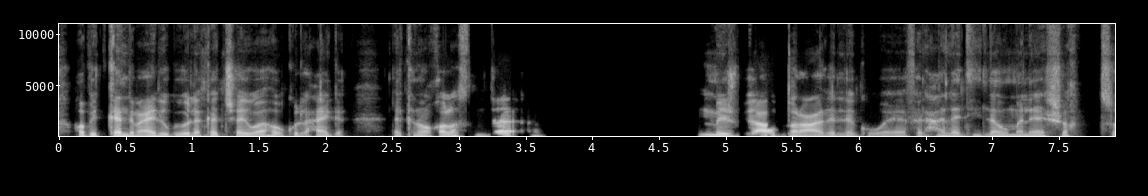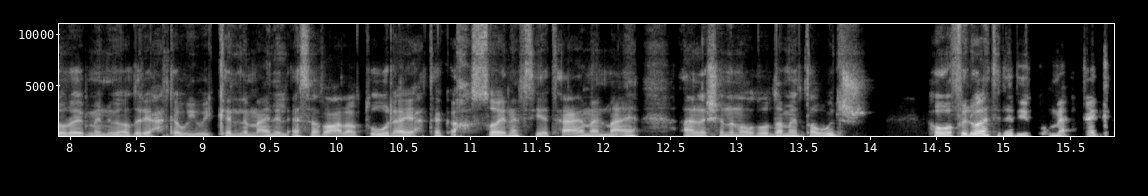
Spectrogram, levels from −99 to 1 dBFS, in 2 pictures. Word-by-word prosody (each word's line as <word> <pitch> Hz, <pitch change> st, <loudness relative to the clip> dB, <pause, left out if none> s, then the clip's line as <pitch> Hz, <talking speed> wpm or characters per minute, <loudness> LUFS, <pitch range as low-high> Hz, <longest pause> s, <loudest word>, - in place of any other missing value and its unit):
هو -, -, +7 dB
بيتكلم 155 Hz, -2 st, +4 dB
عادي 140 Hz, -2 st, +5 dB
وبيقول 115 Hz, +4 st, 0 dB
لك 120 Hz, -, 0 dB
هات 125 Hz, -, 0 dB
شاي 125 Hz, -, +3 dB
وقهوة 120 Hz, -, +2 dB
وكلّ -, -, -5 dB
حاجة، -, -, -1 dB, 0.3 s
لكن -, -, -5 dB
هو 105 Hz, -1 st, +2 dB
خلاص 135 Hz, +6 st, +2 dB
ده 140 Hz, +5 st, +3 dB, 1.4 s
مش 120 Hz, 0 st, +2 dB
بيعبر 125 Hz, -1 st, +4 dB
عن 100 Hz, 0 st, +4 dB
اللي 100 Hz, -1 st, -4 dB
جوّاه، 95 Hz, -1 st, -8 dB
في 95 Hz, -, -13 dB
الحالة 120 Hz, -2 st, -2 dB
دي 110 Hz, +4 st, -8 dB
لو 100 Hz, -3 st, -1 dB
ما 100 Hz, -, -3 dB
لقاش 105 Hz, +2 st, -1 dB
شخص -, -, -4 dB, 0.2 s
قريّب 105 Hz, 0 st, -1 dB
منه 105 Hz, -1 st, -5 dB
يقدر 100 Hz, -1 st, -3 dB
يحتويه 95 Hz, +2 st, -4 dB
ويتكلم 105 Hz, +3 st, -5 dB
معاه، 105 Hz, +4 st, -2 dB
للأسف 115 Hz, -4 st, -4 dB
على 95 Hz, -2 st, +1 dB
طول 140 Hz, +3 st, -3 dB
هيحتاج 100 Hz, -4 st, -2 dB
أخصائي 115 Hz, -1 st, 0 dB
نَفسي 125 Hz, -4 st, -4 dB
يتعامل 110 Hz, +2 st, -1 dB
معاه، 105 Hz, +8 st, -1 dB, 0.3 s
علشان 105 Hz, +1 st, -1 dB
الموضوع 110 Hz, +5 st, -2 dB
ده 130 Hz, 0 st, +1 dB
ما 140 Hz, +1 st, 0 dB
يطوّلش، 135 Hz, +7 st, -2 dB, 0.4 s
هو 130 Hz, -1 st, +6 dB
في 125 Hz, -, -2 dB
الوقت 175 Hz, +4 st, +7 dB
ده 170 Hz, -, +3 dB
بيكون 140 Hz, 0 st, -3 dB
محتاج 160 Hz, +6 st, 0 dB
115 Hz, 195 wpm, -24 LUFS, 105-130 Hz, 1.4 s, هو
